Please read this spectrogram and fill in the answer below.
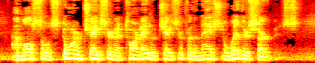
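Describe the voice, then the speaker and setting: A man talks at a fairly quick pace with fairly even intonation. His pitch is medium, and noticeable background noise is present. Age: 60s. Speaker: pastor and Bigfoot researcher. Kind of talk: interview. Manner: fluent, talkative.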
